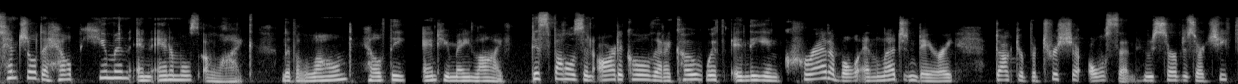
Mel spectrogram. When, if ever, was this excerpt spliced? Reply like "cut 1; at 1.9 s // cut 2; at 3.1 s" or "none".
cut 1; at 7.0 s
